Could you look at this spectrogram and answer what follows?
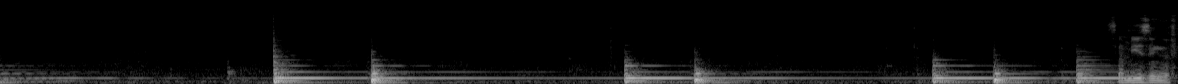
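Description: Double bass harmonics ring out on the D and G strings during tuning, a series of clear sustained bell-like tones plucked one after another with sharp attacks and long decays, close and solo.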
